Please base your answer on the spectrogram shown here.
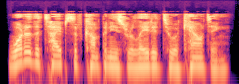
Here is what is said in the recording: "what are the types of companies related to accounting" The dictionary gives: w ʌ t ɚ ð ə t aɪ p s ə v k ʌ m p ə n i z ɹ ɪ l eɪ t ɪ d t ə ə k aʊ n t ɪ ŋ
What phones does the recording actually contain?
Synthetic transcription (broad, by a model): w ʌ t ɚ ð ə t aɪ p s ə v k ʌ m p ə n i z ɹ ɪ l eɪ t ɪ d t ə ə k aʊ n t ɪ ŋ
